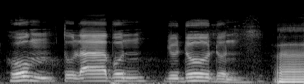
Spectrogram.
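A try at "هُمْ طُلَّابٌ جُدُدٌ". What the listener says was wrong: Di huruf lamnya itu ada tasdidnya ya. Hum tulabun. Iya, dunya panjang nggak? Pendek ya. Kita kalau sudah tahu dunya pendek, jududun. Ya berarti jangan dipanjangkan dong. Dunya.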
